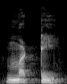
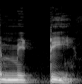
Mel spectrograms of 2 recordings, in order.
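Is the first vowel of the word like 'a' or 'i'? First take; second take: a; i. First: The first vowel sounds like 'a'. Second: The first vowel sounds like 'i'. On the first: The speaker calls it wrong. "अक्सर बच्चे से पढ़ते हैं मट्टी, तो ये मट्टी नहीं है" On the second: The speaker calls it right. "मीम के नीचे ज़ेर है"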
